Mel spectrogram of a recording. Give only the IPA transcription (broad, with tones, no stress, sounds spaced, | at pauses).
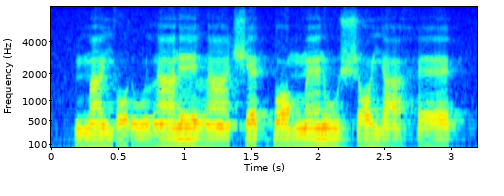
m ã˧ j o˨ ɾ u˨ l ã˨˦ ɾ e˦˨ l ã˨ ʃ ɛ˧ ɡ͡b ɔ˧ m ɛ̃˦ ɾ u˦˨ ʃ ɔ˧ j a˨ h ɛ˧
